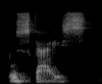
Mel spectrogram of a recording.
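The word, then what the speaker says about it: buscáis: This is an S, but the way people pronounce it breaks the rule. It's punching one of these vowels at the very end, not second to last, but the very end. So we put an accent on the vowel that gets the punch.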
